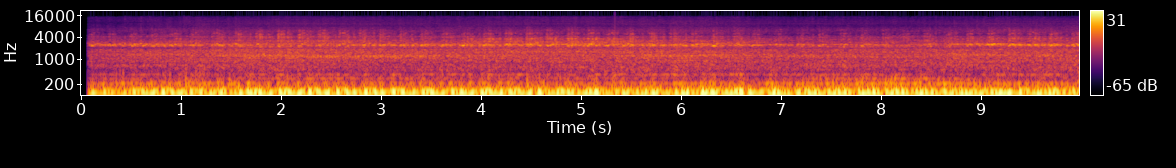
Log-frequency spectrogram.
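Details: 2004 Ford Mustang Cobra supercharged V8 idling with a steady high squeal over the rumble: supercharger belt slipping from a bad tensioner arm, which also caused belt slip at high rpm; new tensioner and Gatorback belt seem to have fixed it.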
